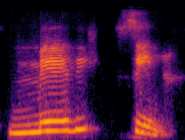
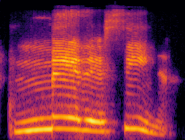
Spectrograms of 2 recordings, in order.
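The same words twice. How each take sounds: First: "medicina" said slowly with a clear i; correct medicina. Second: "Medicina" said slowly and louder as "medecina"; vulgar medecina. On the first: Teacher models correct form for students, slow and clear. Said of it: "no es medicina, es medicina". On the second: Teacher voices the wrong form for the class, slow "medecina". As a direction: turn the first i of "Medicina" into an e. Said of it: "no es medicina". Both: Shown as a demonstration.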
